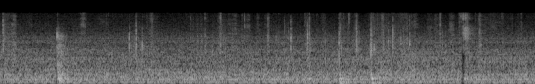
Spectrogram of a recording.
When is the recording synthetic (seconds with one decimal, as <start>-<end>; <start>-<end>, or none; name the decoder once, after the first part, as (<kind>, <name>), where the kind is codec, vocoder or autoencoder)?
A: 0.0-2.0 (vocoder, BigVGAN v2); 4.9-5.4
